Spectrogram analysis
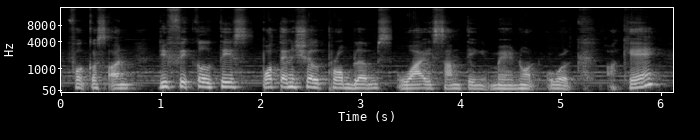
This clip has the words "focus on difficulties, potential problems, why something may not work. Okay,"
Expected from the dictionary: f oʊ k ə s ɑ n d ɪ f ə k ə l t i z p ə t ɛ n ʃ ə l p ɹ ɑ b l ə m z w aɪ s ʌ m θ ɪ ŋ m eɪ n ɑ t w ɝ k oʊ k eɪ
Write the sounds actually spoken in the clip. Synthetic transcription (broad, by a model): f oʊ k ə s ɑ n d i f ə k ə l t i s p ə t ɛ n ʃ ə l p ɹ ɑ b l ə m s w aɪ s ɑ m t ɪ ŋ m eɪ n ɑ t w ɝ k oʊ k eɪ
